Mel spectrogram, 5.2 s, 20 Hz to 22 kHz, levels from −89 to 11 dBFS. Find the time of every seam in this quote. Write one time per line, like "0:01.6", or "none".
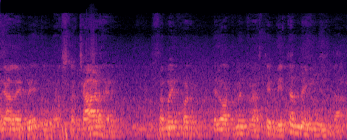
none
